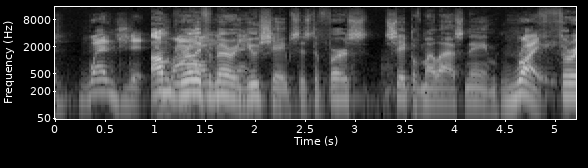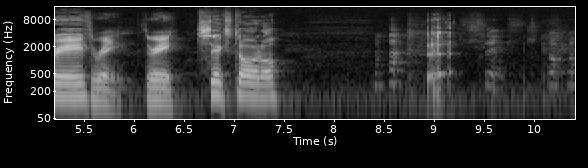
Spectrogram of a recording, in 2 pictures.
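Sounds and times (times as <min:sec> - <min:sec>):
speech: 0:00.3 - 0:07.5
loud burp: 0:08.9 - 0:09.3.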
